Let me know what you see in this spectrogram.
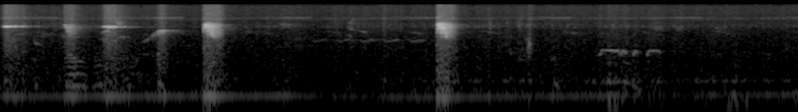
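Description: Birds chirping: short, sharp, high chirps at irregular intervals, several in the first two seconds and a louder one a little after three seconds.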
